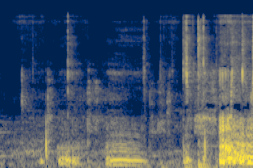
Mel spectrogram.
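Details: Monkey the Toy Fox Terrier growls during play indoors: short low rumbles and a steady held growl near the middle, ending in a louder, rougher growl with handling noise.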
